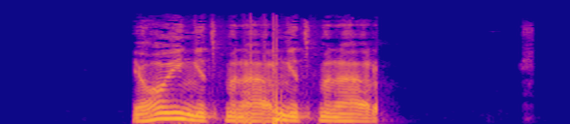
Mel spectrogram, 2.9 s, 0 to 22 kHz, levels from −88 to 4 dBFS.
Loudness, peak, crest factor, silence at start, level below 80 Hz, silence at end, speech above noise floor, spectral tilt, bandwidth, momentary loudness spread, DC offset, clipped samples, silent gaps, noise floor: -16 LUFS; -2 dBFS; 16 dB; 0.65 s; -40 dBFS; 0.95 s; 69 dB; -6.5 dB/octave; 13.5 kHz; 8 LU; under 0.1%; under 0.1%; none; -84 dBFS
